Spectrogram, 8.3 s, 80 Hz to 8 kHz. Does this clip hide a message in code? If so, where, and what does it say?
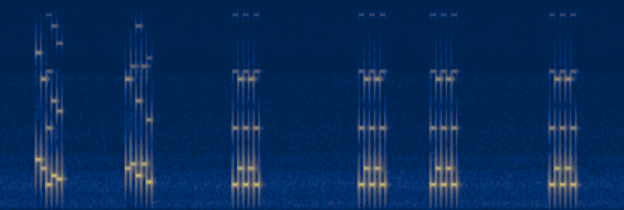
Yes: five-tone selective call (ZVEI) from 0.5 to 7.7 s, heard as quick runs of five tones, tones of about 70 ms. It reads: 86143 67472 16161 16161 16161 16161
